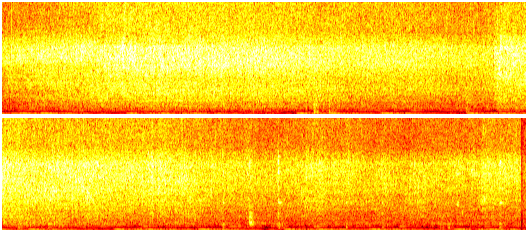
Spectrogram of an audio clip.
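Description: Spices and turmeric sizzle and fry steadily in hot oil after a splash of water goes in, a continuous close crackle with a few sharper pops and stirring scrapes for a Bengali river fish curry.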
